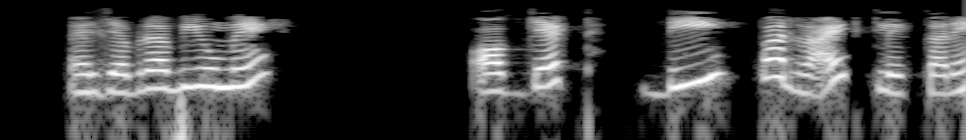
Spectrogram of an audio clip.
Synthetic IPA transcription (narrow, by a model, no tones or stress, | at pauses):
ɛld͡ʒɐbɾaʋjumẽ | ɔːb̚d͡ʒeːk̚ʈ | ɖiːpɐɾːa̰ːɪʈklɪkːɐɾẽ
